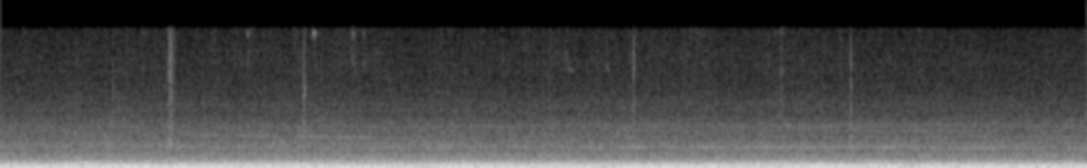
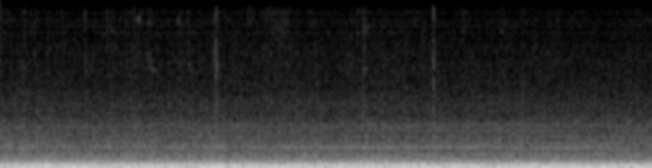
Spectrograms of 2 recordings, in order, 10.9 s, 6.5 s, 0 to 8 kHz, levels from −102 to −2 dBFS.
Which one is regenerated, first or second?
second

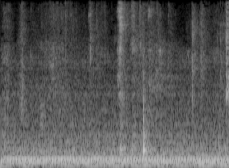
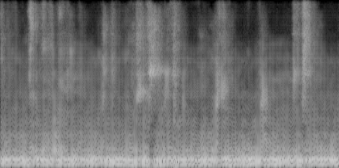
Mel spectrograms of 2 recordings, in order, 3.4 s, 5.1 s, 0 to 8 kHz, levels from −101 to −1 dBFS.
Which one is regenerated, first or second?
second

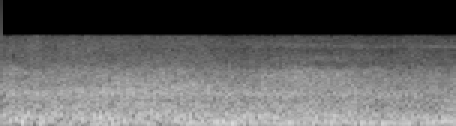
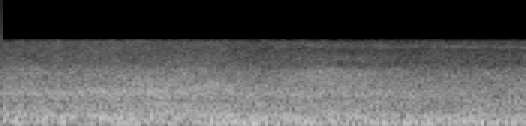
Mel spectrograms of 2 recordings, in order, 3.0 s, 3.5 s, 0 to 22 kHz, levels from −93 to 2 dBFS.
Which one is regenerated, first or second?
first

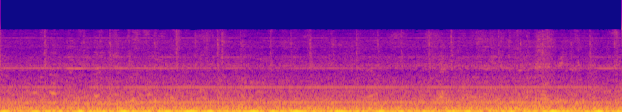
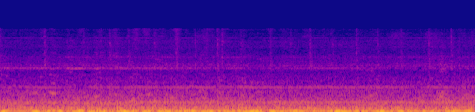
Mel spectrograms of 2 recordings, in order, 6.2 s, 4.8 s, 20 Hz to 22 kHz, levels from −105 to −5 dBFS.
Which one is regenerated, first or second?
second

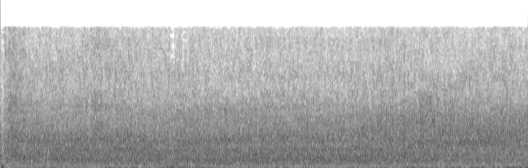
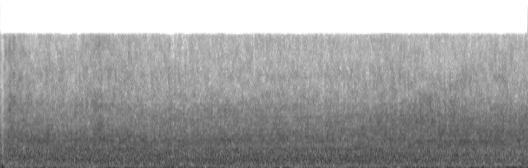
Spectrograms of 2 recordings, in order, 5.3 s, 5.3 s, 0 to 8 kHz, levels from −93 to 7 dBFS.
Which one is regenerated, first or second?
second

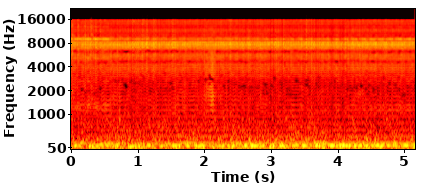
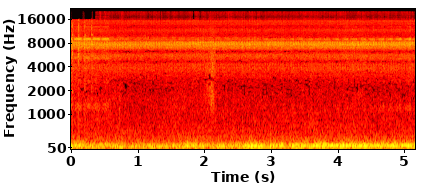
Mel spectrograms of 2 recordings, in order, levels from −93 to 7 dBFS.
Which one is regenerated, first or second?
first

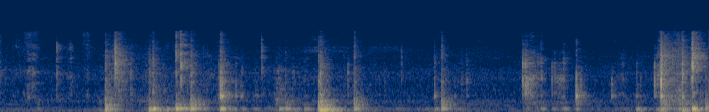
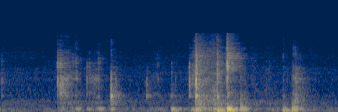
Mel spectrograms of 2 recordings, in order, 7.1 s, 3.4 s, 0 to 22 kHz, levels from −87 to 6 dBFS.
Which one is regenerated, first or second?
second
